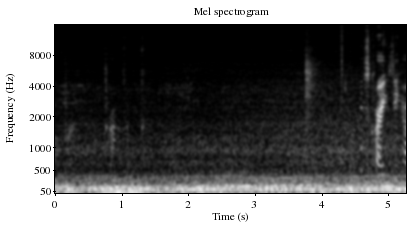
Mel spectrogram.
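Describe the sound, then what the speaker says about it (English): Inside a car stuck in bumper-to-bumper traffic, a low steady engine and road rumble fills the cabin, with faint high chirps near the end and a voice speaking over it. "we're stuck in bumper to bumper traffic"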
